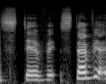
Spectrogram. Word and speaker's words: stevia: E-R-Y-T-H-R-I-T-O-L. It is used to add bulk or sweeten stevia. Is it stevia or stevia? What's the right pronunciation? – Stevia. – Stevia. Thank you.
